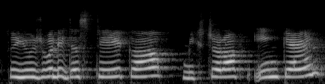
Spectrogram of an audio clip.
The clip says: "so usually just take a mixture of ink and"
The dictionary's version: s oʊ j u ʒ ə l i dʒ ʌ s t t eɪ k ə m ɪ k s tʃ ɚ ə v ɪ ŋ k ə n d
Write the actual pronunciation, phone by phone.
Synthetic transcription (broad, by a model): s oʊ j u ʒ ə l i dʒ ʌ s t t eɪ k ə m ɪ k s tʃ ɚ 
